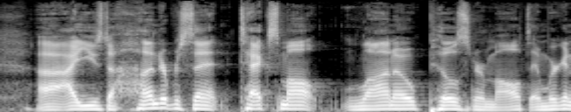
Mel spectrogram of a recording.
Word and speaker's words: Llano: I used 100% Tex malt, Llano Pilsner malt, and we're going to have some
